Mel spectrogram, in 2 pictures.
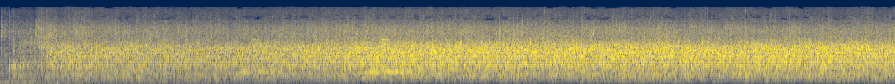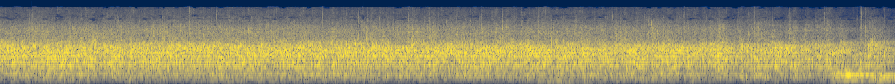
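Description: A large audience at an author event in Chicago welcomes novelist Gary Shteyngart with loud, sustained applause that swells after the first couple of seconds and holds steady for over ten seconds.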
